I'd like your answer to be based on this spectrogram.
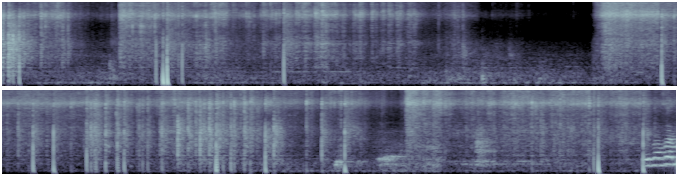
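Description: A banana leaf toasted on both sides in a hot pan for Bengali bhetki paturi, giving a steady dry sizzle with crackles and sharp ticks, a brief quieter gap partway through, then louder frying hiss again.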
